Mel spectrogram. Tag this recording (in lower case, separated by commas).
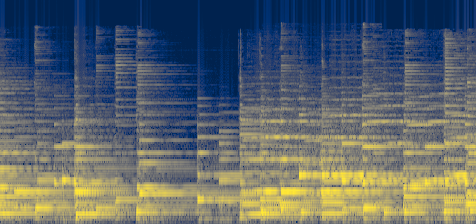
harpsichord, music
